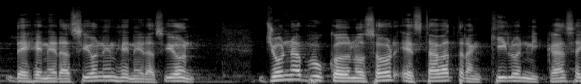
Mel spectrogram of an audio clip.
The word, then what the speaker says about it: Nabucodonosor: Diga Nabú. Nabucodonosor. Nabú. Porque es que algunos pronuncian mal. Si le digo cómo pronuncian mal, se le queda aquí. Entonces por eso es Nabú.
